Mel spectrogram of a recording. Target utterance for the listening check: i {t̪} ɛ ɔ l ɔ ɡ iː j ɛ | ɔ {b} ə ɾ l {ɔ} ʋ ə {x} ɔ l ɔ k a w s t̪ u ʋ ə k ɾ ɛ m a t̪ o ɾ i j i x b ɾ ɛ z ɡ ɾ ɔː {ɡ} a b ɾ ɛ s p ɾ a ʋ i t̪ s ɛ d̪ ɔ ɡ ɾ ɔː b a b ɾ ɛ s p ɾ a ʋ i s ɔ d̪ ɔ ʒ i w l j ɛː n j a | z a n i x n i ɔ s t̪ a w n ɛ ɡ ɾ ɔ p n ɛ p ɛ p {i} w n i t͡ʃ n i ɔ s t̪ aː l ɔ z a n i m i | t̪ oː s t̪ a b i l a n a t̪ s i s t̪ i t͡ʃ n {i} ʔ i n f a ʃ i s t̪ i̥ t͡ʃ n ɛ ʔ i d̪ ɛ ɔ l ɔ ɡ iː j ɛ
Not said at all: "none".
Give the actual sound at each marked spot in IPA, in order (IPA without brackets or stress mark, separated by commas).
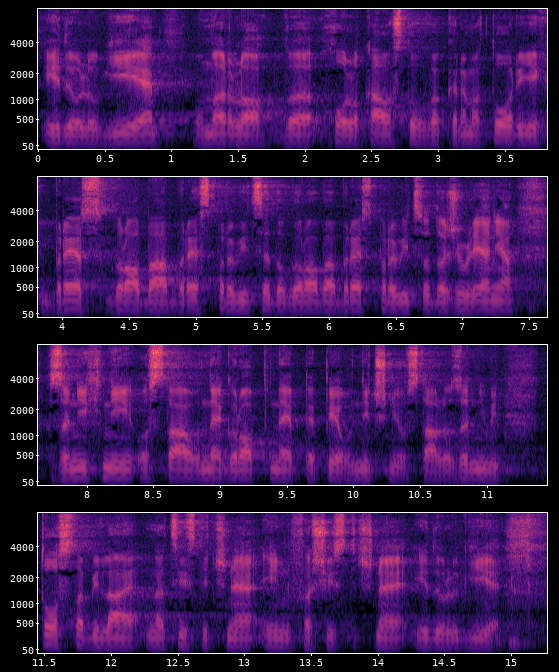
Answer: d̪, m, ɔ, x, b, e, ɛ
